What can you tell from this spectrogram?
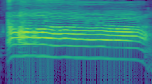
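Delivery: very high, loud, long shriek; shrieking ride scream. Acted. Boy screams on the roller coaster, high shriek. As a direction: scream as on a big drop.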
